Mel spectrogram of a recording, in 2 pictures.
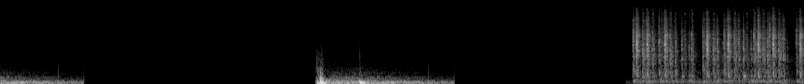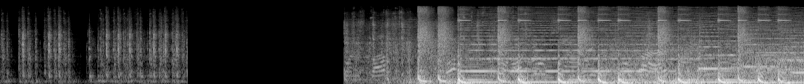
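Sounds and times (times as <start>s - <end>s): deep low boom: 0.0s - 0.8s, 3.2s - 4.6s
typewriter key clicks: 6.4s - 9.9s.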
